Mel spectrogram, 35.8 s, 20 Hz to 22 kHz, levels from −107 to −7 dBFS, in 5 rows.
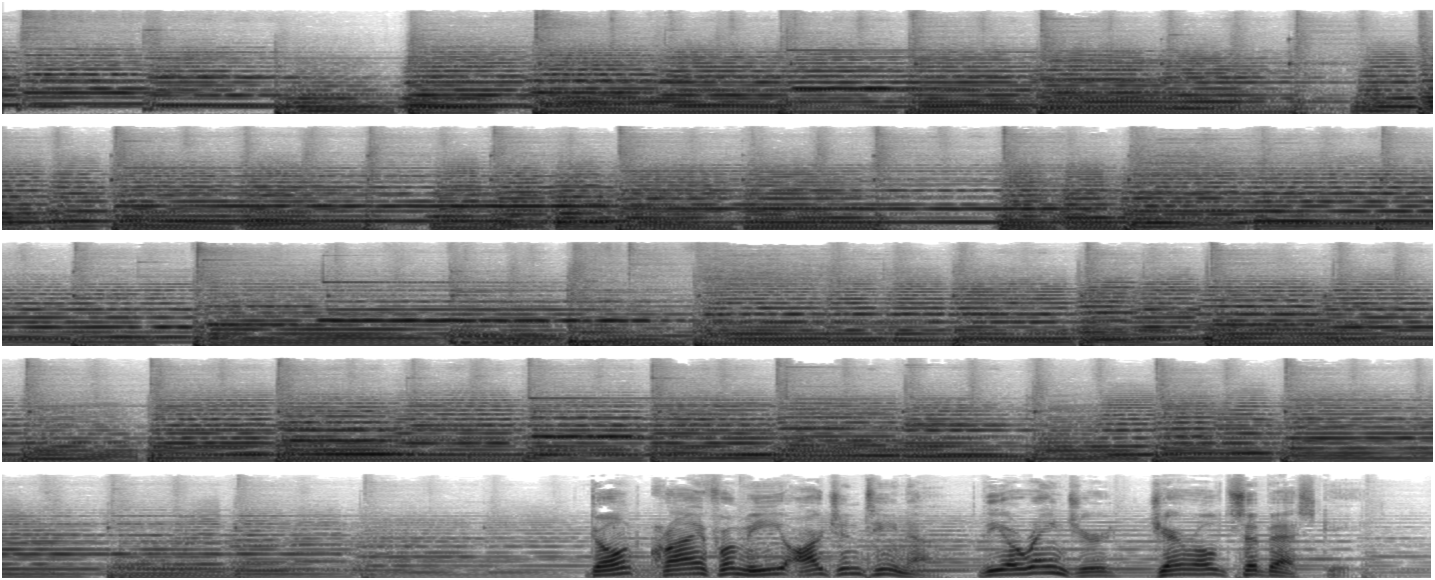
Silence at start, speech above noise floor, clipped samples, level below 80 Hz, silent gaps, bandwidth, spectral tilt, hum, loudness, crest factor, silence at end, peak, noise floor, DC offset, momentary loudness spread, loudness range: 0 s; 18 dB; under 0.1%; -34 dBFS; none; 16 kHz; -6.5 dB/octave; none; -20 LUFS; 16 dB; 0.3 s; -4 dBFS; -40 dBFS; under 0.1%; 8 LU; 5 LU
